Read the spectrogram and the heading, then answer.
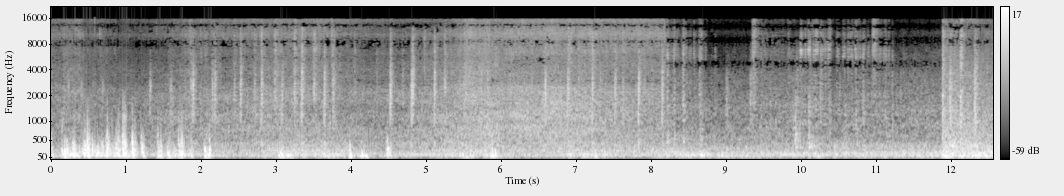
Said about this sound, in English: No wonder we're in a big storm. It's like Cape Horn out here, man.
